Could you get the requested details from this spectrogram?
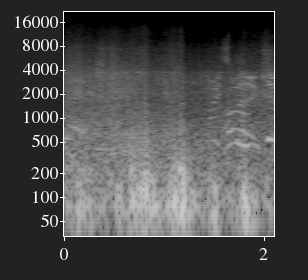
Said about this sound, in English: there is no way I will be able to get anything in this wind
